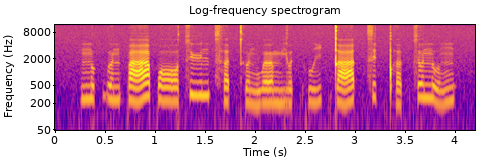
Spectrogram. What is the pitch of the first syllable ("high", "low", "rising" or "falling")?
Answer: rising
